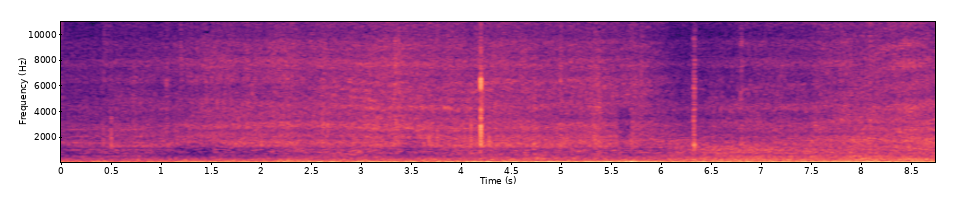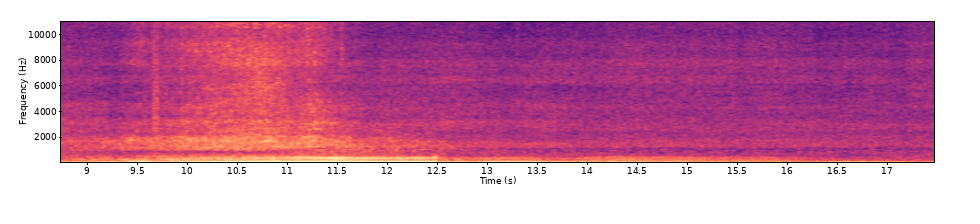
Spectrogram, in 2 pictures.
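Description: A motor vehicle's engine running close by over a low rumble. It grows louder from the middle, is loudest for a couple of seconds, then drops off sharply and runs on more quietly.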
